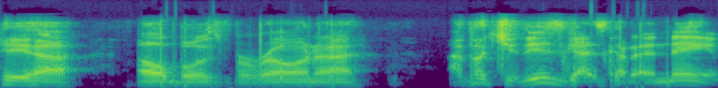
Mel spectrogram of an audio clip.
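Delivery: ordinary delivery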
